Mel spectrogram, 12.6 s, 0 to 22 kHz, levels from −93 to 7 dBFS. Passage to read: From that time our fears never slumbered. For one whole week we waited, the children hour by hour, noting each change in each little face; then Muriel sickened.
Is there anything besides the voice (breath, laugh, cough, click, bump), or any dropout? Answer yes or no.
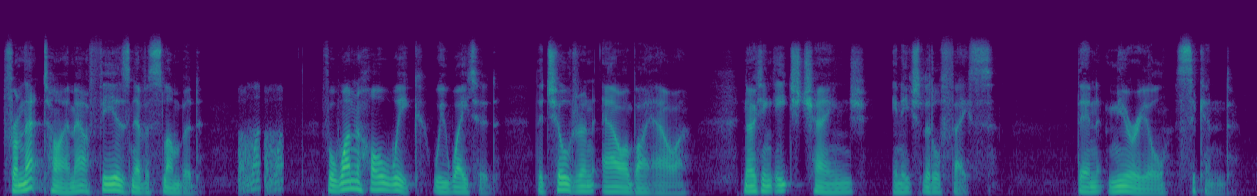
yes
